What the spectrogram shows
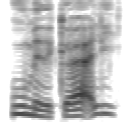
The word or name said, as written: umedgørlig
